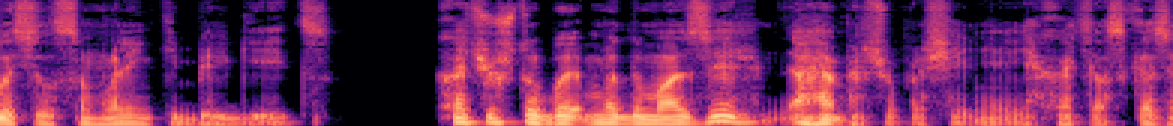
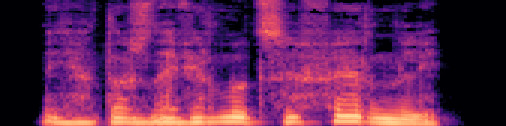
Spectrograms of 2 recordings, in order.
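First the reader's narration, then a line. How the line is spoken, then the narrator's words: Uncertain. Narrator (Russian): неуверенно сказала Урсула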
